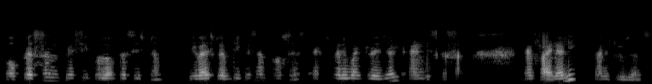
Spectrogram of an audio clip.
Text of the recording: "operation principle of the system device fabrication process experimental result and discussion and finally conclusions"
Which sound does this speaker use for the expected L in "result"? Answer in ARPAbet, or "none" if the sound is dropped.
N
